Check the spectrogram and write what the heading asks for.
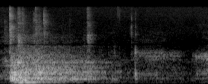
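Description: Boxford lathe running with its chuck and gear train turning, loudest at the start and dying away over about a second as the lathe comes to a stop between screw-cutting passes.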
